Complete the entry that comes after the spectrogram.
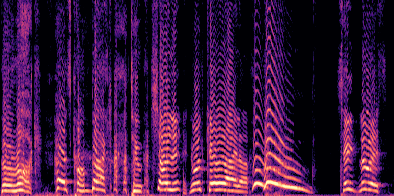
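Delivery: slow, high, loud promo bellow; arena hype yell ending in a woo; wrestling promo. Pretend.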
